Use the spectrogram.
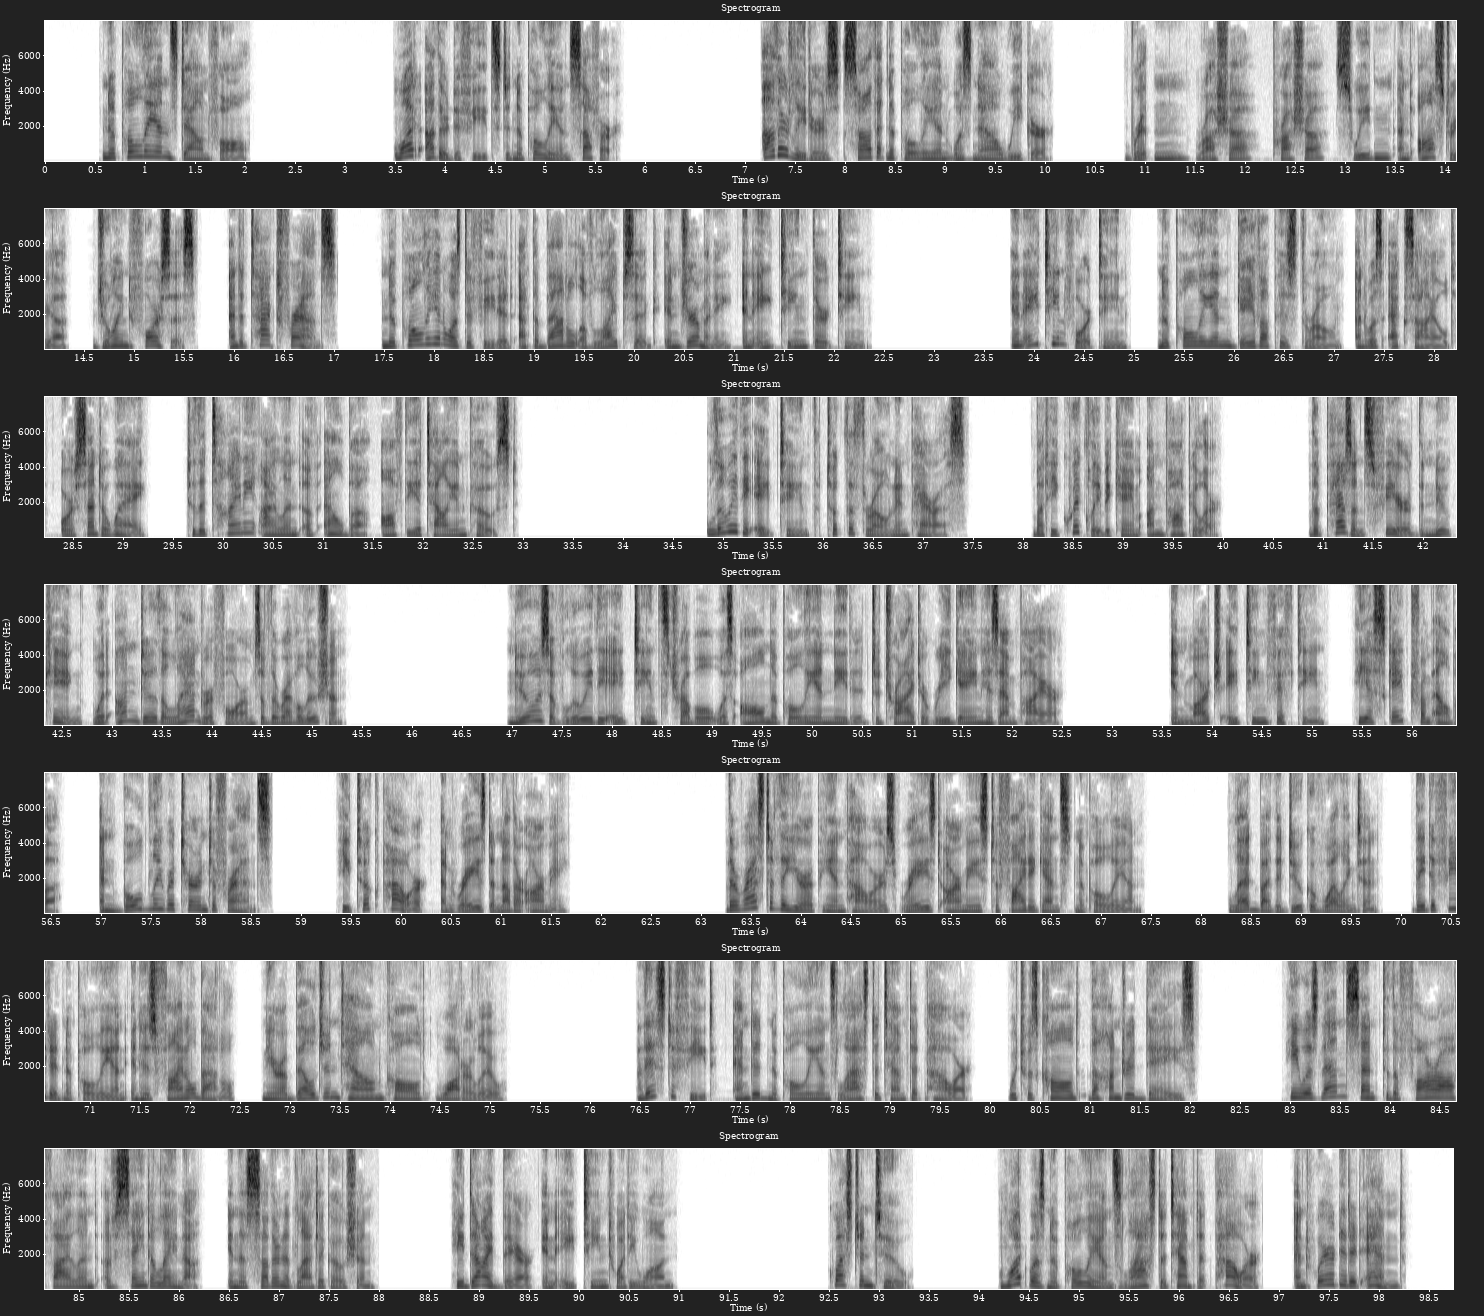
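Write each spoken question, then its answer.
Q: What was Napoleon's last attempt at power, and where did it end?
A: The Hundred Days; it ended with his defeat at Waterloo.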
